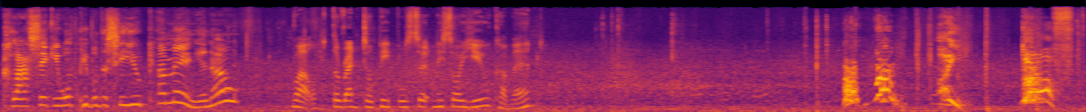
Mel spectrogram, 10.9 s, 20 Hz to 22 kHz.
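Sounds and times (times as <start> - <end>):
speech: 0.0 - 5.5, 9.5 - 9.8
Great Dane barking: 8.4 - 9.1, 10.2 - 10.6.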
